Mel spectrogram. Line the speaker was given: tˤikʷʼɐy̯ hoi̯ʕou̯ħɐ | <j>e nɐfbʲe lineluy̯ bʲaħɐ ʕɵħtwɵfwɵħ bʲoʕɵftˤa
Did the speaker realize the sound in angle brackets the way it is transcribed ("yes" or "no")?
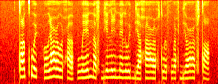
no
